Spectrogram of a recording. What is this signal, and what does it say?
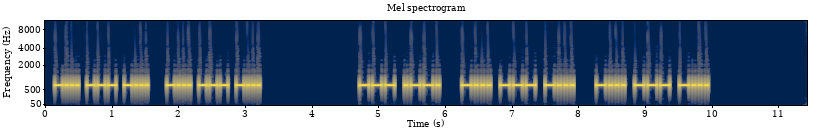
Morse code, heard as a keyed tone, about 32 wpm, 700 Hz. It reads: BOB BOB OP BOB BOB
